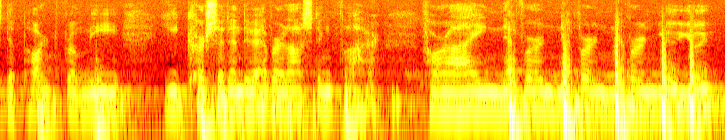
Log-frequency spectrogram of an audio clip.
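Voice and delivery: low, slow, grave sentence; solemn judgment. Acted. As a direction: pronounce the verdict heavily. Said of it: "all you will hear".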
